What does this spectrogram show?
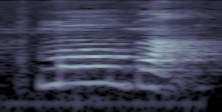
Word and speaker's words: Montblanc: I tried, but they said you're supposed to not pronounce the T and C. They also have this nasal strategy that I don't know about. Montblanc. Montblanc.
